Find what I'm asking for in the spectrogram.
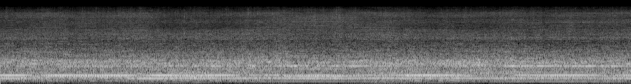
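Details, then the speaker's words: Machine boxed for about 40 years and not run in years, on its third position: a steady motor whine with a hissy scratch underneath from brand-new carbon brushes bedding in, heard on rundown; otherwise runs very well. "so there we have it so it runs very well actually and considering it hasn't been run in years their carbon brushes in the melter meter sitting because of course it's brand new so that's the scratching noise you can hear azan on rundown"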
